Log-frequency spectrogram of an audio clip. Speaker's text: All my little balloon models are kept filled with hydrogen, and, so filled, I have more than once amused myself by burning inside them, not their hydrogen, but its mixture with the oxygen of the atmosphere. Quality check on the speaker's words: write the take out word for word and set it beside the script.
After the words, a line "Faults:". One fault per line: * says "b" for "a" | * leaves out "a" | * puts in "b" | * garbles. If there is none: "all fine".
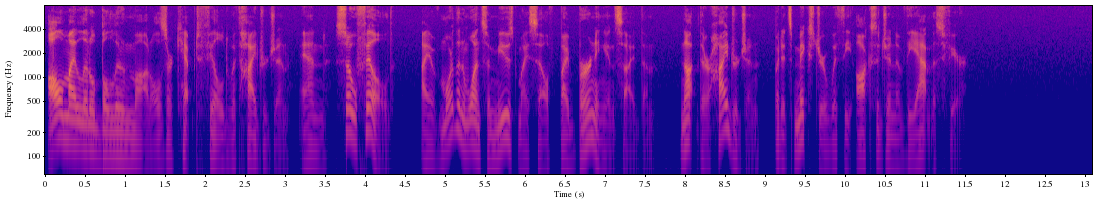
All my little balloon models are kept filled with hydrogen, and, so filled, I have more than once amused myself by burning inside them, not their hydrogen, but its mixture with the oxygen of the atmosphere.
Faults:
all fine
